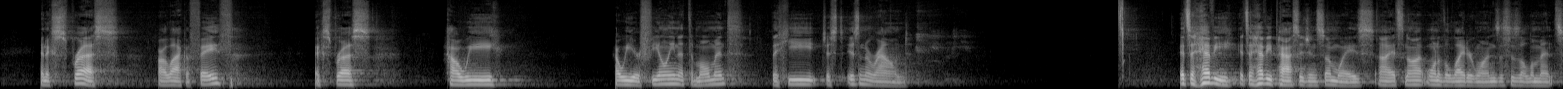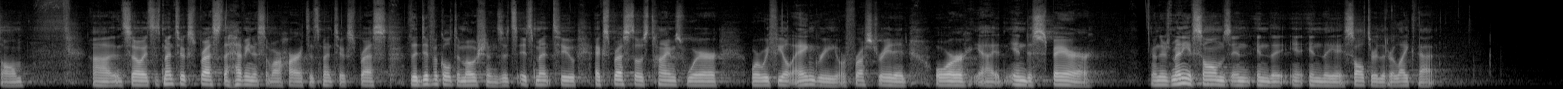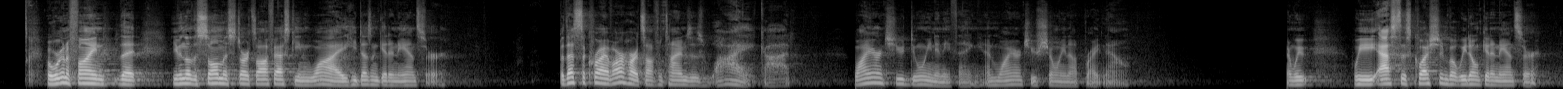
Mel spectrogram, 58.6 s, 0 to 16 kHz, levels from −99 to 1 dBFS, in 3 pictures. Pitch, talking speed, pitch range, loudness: 130 Hz, 155 wpm, 120-140 Hz, -34 LUFS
